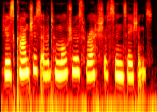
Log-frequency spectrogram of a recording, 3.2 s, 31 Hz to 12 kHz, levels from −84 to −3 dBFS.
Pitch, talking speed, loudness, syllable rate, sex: 235 Hz, 170 wpm, -17 LUFS, 4.7 syllables/s, female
